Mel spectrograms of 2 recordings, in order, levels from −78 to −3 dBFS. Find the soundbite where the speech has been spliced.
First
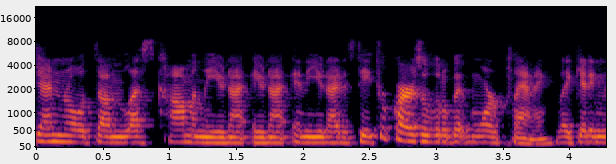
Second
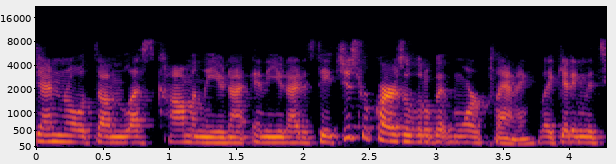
first; 2 cuts; at 1.6 s, 2.5 s

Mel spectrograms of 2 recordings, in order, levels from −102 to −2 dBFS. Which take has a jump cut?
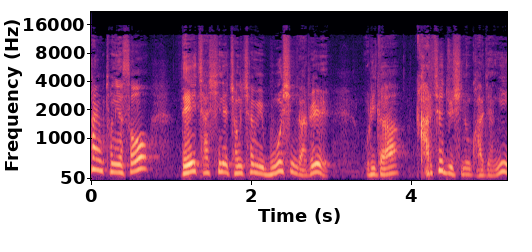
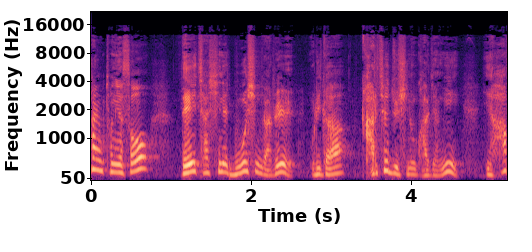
second; 2 cuts; at 1.7 s, 2.6 s

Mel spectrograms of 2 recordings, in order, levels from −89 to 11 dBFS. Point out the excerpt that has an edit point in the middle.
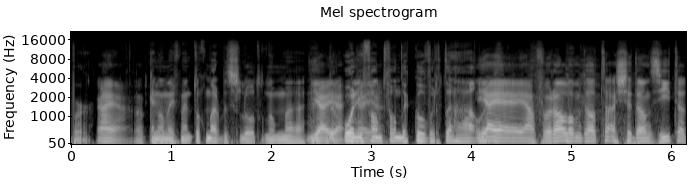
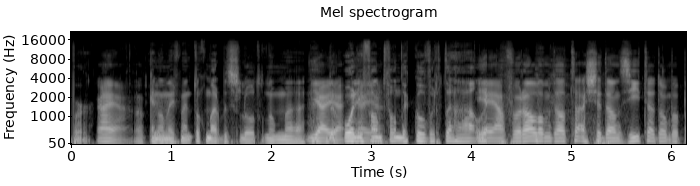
second; 1 cut; at 4.1 s

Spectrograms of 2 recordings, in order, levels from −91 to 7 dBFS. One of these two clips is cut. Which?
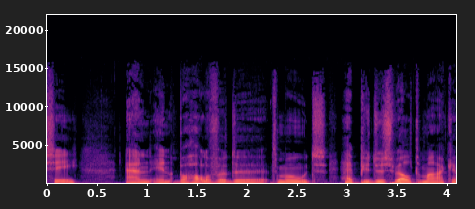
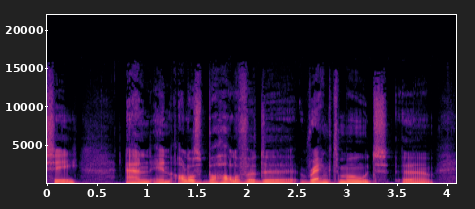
first; 3 cuts; at 1.3 s, 2.2 s, 2.8 s

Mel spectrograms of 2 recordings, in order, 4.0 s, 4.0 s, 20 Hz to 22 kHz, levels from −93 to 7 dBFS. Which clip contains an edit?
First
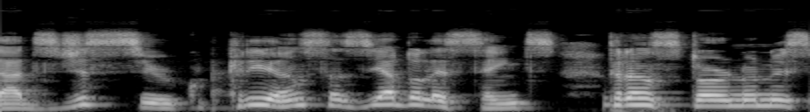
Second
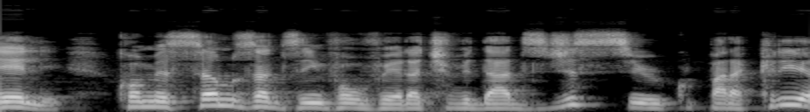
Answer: first; 2 cuts; at 1.1 s, 3.0 s

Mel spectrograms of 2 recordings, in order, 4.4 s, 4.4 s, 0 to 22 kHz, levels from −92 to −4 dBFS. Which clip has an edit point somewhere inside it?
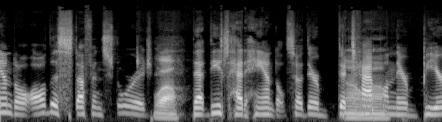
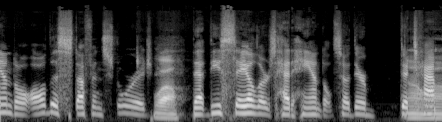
first; 2 cuts; at 2.2 s, 3.3 s

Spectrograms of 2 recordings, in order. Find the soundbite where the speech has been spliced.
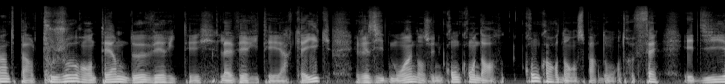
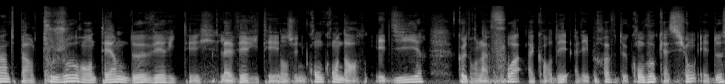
second; 2 cuts; at 2.8 s, 3.7 s

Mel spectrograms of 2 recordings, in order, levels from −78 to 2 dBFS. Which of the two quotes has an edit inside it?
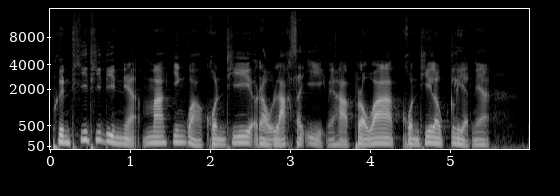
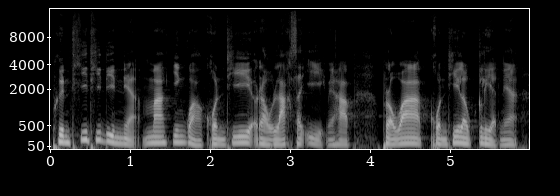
first; 1 cut; at 3.8 s

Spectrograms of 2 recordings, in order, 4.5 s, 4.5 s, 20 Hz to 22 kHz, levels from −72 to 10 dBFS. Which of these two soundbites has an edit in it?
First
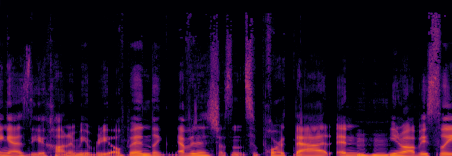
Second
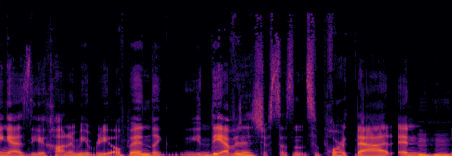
first; 2 cuts; at 1.8 s, 2.2 s

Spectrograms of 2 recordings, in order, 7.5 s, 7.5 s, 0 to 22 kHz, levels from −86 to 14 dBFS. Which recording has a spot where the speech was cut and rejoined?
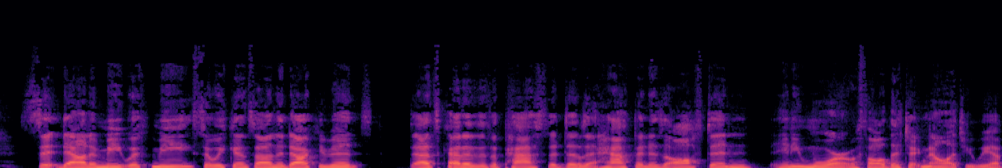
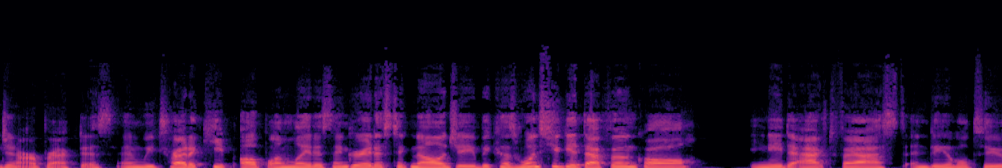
first; 2 cuts; at 3.7 s, 5.7 s

